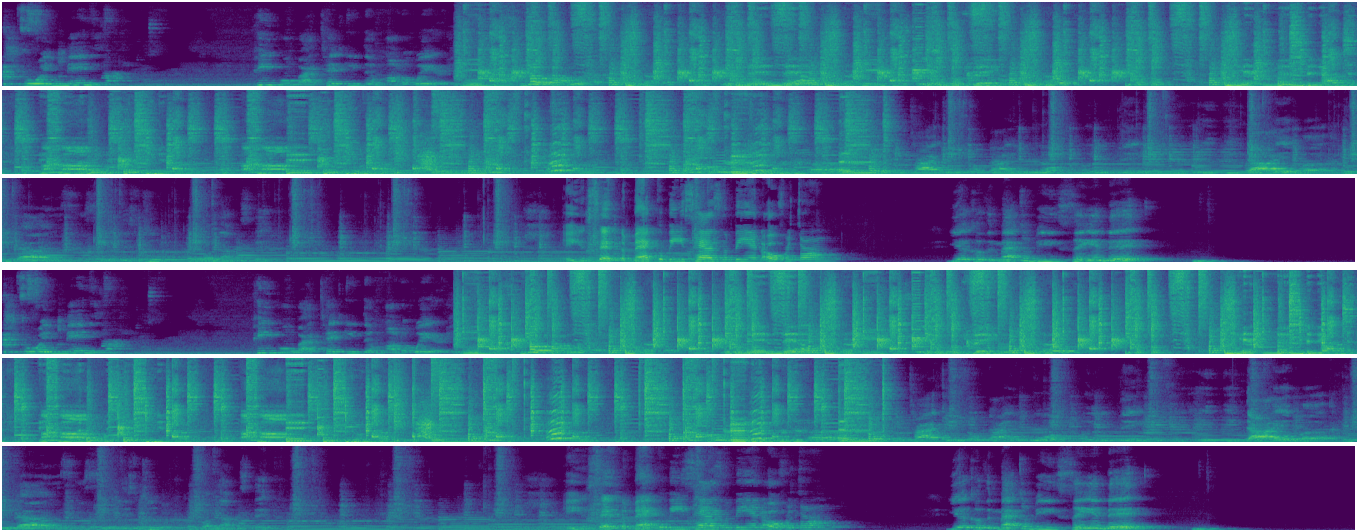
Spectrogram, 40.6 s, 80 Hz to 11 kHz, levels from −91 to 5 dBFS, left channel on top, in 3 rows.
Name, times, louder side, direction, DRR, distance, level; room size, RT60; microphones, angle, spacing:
voice 1, 0.0-1.0 2.5-7.3 7.8-10.8 14.1-14.6 20.5-22.1 22.4-28.7 29.0-29.8 36.5-38.4 39.0-39.2, equal, 45° right, -2 dB, 1.1 m, -32 dB
voice 2, 1.0-2.6 4.7-4.9 6.0-6.6 7.0-7.1 7.7-8.0 8.5-9.7 11.4-14.3 15.0-18.6, right 1 dB, 25° right, -3 dB, 0.5 m, -45 dB
sound 1, 4.5-22.4, right 3 dB, 80° right, 0.6 m, -23 dB
sound 2, 14.4-34.3, left 2 dB, 80° left, 0.7 m, -37 dB
voice 3, 32.7-35.4, left 4 dB, 40° left, 6 dB, 0.3 m, -27 dB
4.9 x 2.4 x 2.6 m, 0.75 s
head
